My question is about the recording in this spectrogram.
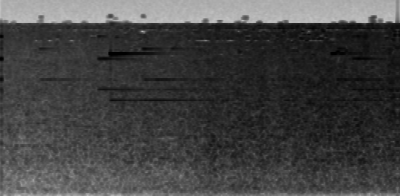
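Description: Wind chimes ringing, several high tones coming in together about a second in, over a steady rush of noise that swells toward the end.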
